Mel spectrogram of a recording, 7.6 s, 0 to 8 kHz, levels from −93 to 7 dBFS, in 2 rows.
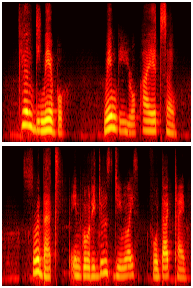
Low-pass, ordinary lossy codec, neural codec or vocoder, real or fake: none; none; codec, 16 kHz, 0.5 kbps, X-Codec, HuBERT features, trained on general audio; fake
